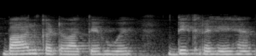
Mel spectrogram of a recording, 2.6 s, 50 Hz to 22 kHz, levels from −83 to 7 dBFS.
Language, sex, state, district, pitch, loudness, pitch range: Hindi, female, Chandigarh, Chandigarh, 205 Hz, -18 LUFS, 200-215 Hz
